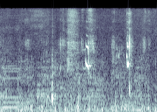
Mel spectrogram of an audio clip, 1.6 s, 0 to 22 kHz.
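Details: Newborn French Bulldog puppies, the litter of Anais and Hobbit born October 29, 2011, give brief thin high squeaks: two or three short peeps within under two seconds over faint rustling.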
